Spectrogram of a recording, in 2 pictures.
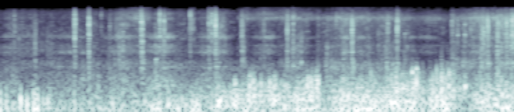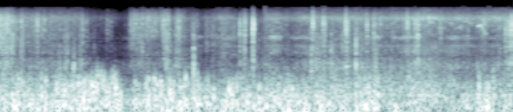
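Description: Mountain bike being ridden fast over dirt jumps and down a dirt trail: a steady low rushing noise from the riding, with the bike rattling and knocking over bumps. The noise builds over the first few seconds and dips briefly around the middle.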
